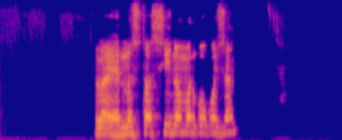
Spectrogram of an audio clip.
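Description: A young man speaks briefly and calmly close to a microphone.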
